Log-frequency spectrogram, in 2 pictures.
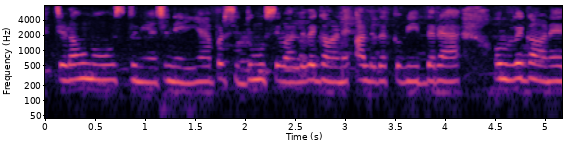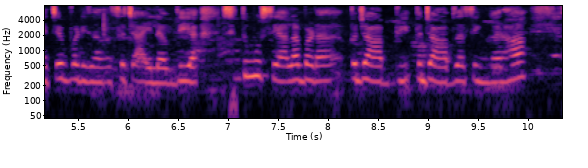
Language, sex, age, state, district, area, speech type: Dogri, female, 18-30, Jammu and Kashmir, Kathua, rural, spontaneous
